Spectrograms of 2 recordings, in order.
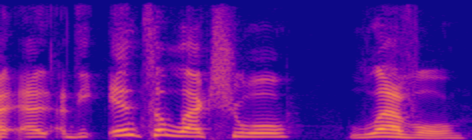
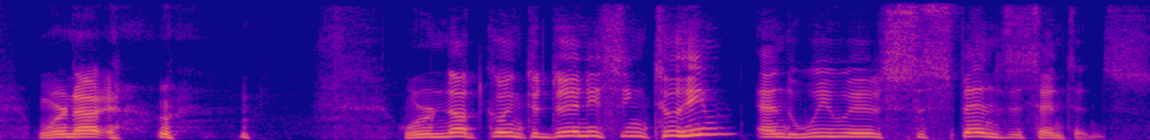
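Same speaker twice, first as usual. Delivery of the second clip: fake Swedish accent drifting into French sound; 6 dB quieter than usual. Mimicking the Swedish court's ruling, in a bad Swedish accent. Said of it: "That's not very good Swedish. That sounded more French than Swedish".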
